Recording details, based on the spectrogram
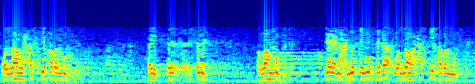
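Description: A man's voice: on the high side, fairly even intonation, brisk, long pauses. Quizzing male grammar teacher, echoey. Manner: quizzing, brief confirmations. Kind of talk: classroom grammar lesson with questions to students. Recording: echoey room, phone-like narrow sound.

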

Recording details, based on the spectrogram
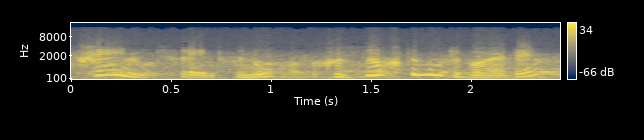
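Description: An actress playing a sharp, scheming insurance investigator in a radio drama, teasing and talkative. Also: female voice, mid-range voice, big pitch swings, normal speed, lo-fi sound, lightly acted. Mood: sly, persuasive.

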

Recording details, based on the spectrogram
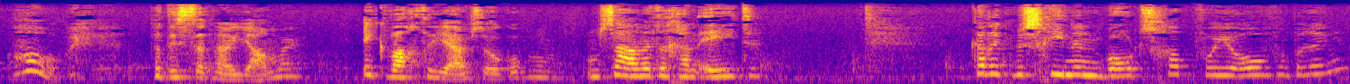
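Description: An actress plays a forward, chatty lady reporter in a television drama. Her voice is very high and swoops eagerly. She is a little off the mic, with faint rumble behind. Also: lively intonation, brisk, recorded from a distance, lightly acted. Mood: polite, probing.

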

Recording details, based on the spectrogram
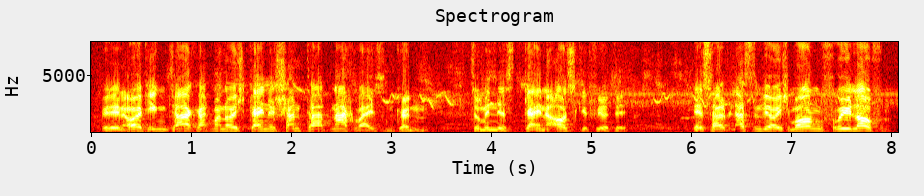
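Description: Commanding, animated frontier hunter. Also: male voice, moderate pace. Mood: stern proclamation. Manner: booming, authoritative, declamatory. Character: stern, commanding frontier hunter, fair-minded leader and judge. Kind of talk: 1960s German radio play acting. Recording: faint noise, old vinyl record.

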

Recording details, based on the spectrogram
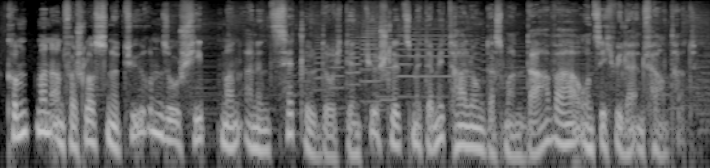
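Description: Low mellow man, very animated pitch. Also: moderate pace, vocal fry, faint music behind. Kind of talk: literary reading.

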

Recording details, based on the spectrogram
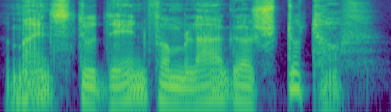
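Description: A deep, gravelly giant of a man, a tattered survivor living in darkness. He declaims slowly with solemn, bitter irony, in the manner of a radio crime play. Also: no room sound, clean studio sound, heavily acted. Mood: grim, ironic. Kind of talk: German radio crime drama acting.

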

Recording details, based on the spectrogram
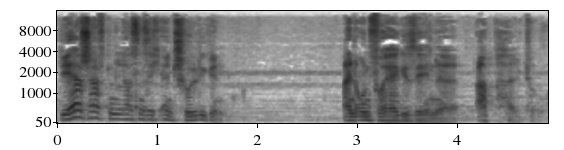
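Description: An actor playing a stiff, haughtily polite club attendant in a radio play, speaking in a stilted, formal way. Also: male voice, medium pitch, sing-song, normal speed, a little mellow, soft background music, natural voice. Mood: coolly polite. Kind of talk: radio drama acting.

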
